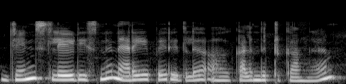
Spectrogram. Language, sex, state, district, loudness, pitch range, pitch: Tamil, female, Tamil Nadu, Nilgiris, -14 LUFS, 195-235 Hz, 215 Hz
